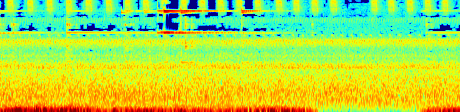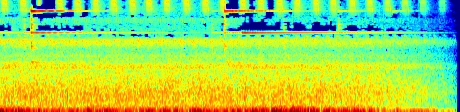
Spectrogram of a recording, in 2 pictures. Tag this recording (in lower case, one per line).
wind chime
chime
